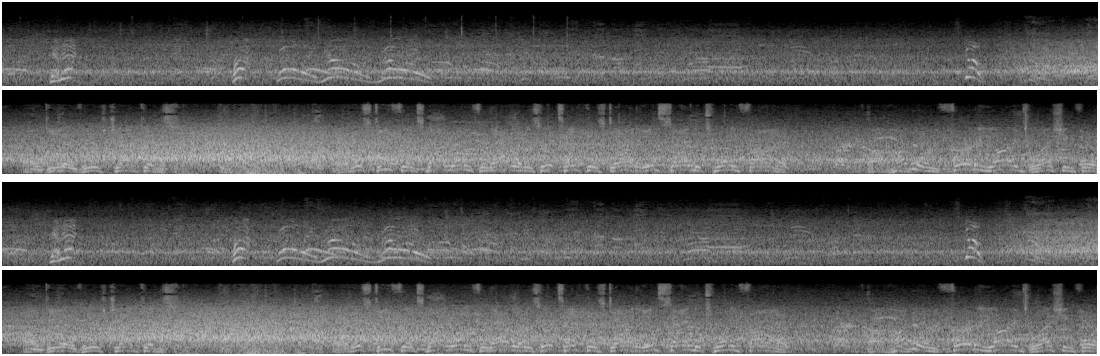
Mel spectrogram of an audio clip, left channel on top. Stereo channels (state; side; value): normal; both; correlation 0.43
